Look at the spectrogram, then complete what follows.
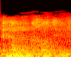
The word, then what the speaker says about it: Calacotti: I'm very impressed you got the pronunciation of Calacotti right. There are many various versions of it, but that's the correct one.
